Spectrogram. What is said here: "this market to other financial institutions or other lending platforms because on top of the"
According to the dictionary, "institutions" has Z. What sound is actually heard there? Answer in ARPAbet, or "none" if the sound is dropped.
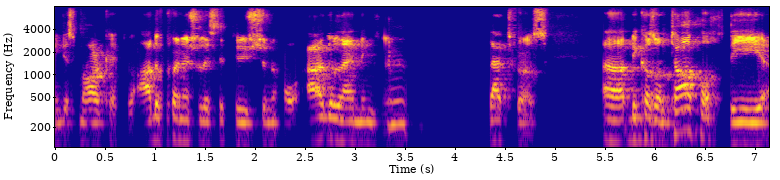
none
